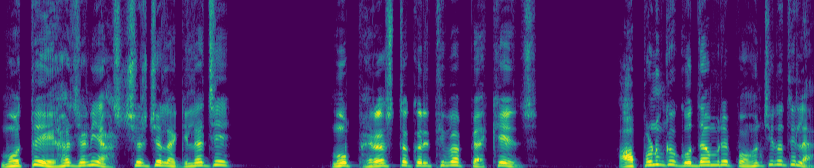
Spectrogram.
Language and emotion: Odia, surprised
